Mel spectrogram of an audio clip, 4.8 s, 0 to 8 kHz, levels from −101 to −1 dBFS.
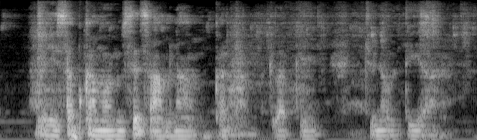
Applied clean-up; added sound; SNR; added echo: none; none; none; reverberation time 0.2 s.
